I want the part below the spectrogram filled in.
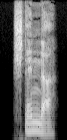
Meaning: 1. stand (a device to hold something upright or aloft) 2. bicycle stand, bike rack (a device to which bicycles may be securely attached while not in use)
- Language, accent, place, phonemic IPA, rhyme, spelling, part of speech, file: German, Germany, Berlin, /ˈʃtɛndɐ/, -ɛndɐ, Ständer, noun, De-Ständer.ogg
